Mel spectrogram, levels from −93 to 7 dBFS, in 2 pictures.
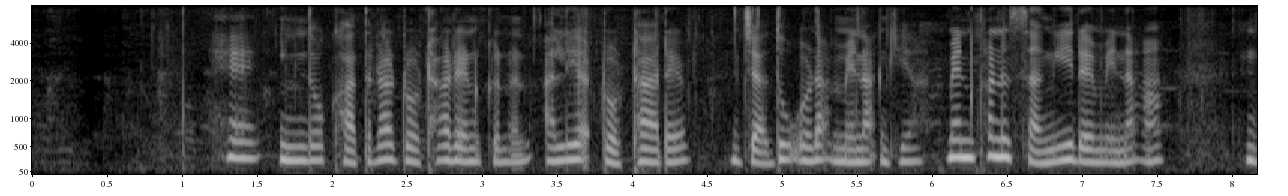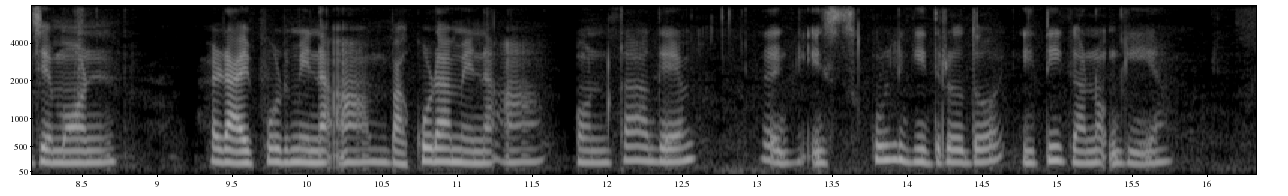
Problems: background sounds at intervals, background conversations at intervals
